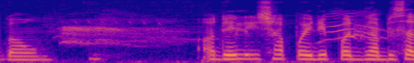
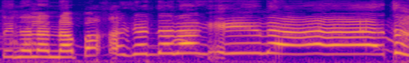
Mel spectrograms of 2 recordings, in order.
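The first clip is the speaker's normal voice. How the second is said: much higher, louder gushing cry; excited exclamation; 12 semitones higher, 8 dB louder than usual. Real, not acted. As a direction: gush over the view.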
